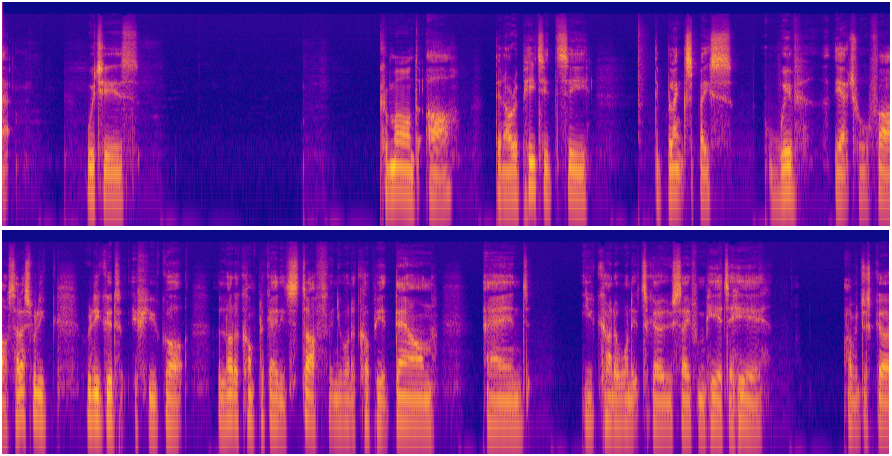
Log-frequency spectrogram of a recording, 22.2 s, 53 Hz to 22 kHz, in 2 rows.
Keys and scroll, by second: 3.1 super+r, 13.2 super+z.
